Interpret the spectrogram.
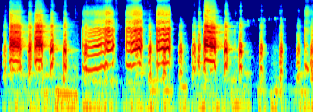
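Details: Chicken hen calling with dense clucks mixed with longer nasal, tonal squawks that rise and fall, repeated without pause for nearly five seconds.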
